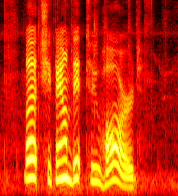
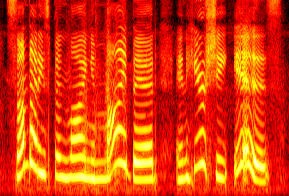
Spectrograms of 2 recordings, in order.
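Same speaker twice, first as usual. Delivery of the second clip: put-on much higher, tiny baby bear, slowing at the end; 9 semitones higher than usual. A narrator's reading. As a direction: squeak it out, then reveal her slowly.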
